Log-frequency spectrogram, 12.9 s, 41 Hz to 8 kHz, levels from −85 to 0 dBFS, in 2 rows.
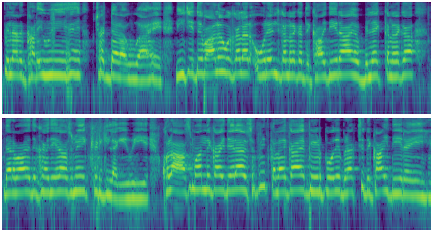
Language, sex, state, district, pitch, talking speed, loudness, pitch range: Hindi, male, Maharashtra, Dhule, 250 Hz, 240 wpm, -17 LUFS, 240-265 Hz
